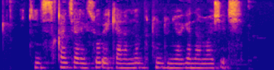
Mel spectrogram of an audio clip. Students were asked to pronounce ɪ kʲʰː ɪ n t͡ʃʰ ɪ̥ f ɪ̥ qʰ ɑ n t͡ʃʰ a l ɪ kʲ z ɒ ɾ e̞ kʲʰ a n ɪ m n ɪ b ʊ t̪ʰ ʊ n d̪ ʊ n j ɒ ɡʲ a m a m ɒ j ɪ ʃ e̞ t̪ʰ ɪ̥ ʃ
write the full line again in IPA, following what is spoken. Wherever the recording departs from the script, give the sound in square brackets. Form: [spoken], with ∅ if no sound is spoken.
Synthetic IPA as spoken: ɪ kʲʰː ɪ n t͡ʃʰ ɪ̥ [s] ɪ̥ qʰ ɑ n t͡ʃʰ a l ɪ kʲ z [o] ɾ e̞ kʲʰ a n ɪ m n ɪ b ʊ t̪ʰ ʊ n d̪ ʊ n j ɒ ɡʲ a [n] a m ɒ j ɪ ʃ e̞ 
